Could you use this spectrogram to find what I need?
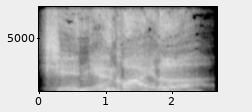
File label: Male Lich HAPPY NEW YEAR; zh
